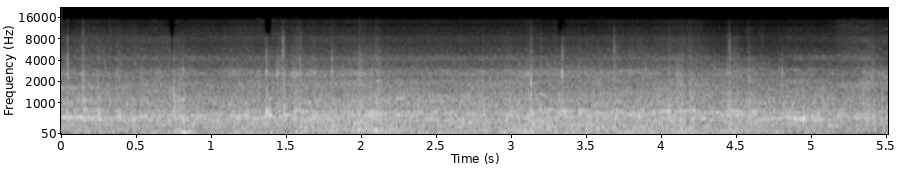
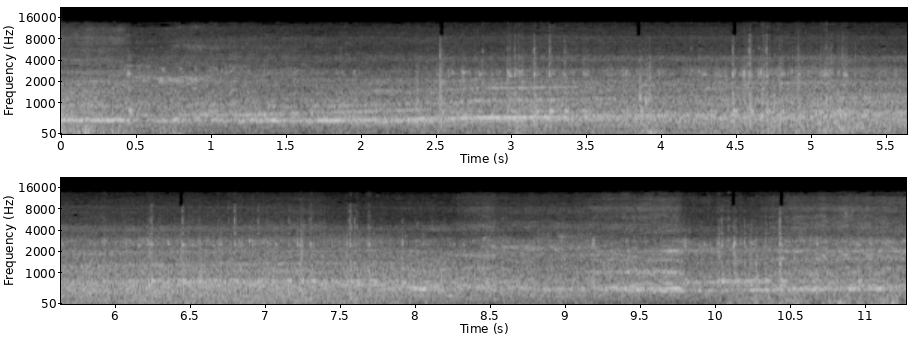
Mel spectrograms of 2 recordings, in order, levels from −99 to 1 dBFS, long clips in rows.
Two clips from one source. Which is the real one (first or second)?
second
